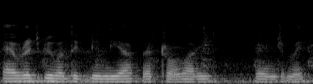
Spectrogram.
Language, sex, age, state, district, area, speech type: Sindhi, male, 18-30, Gujarat, Kutch, rural, spontaneous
